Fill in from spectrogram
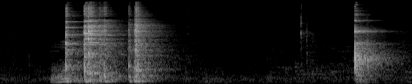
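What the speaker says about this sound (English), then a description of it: "we're going to put green onions and some white onions in there" Green onions and mild white onions dropped into a burger mix in a bowl, several soft thuds and light clinks in quick succession, then a pause and two more, close and fairly quiet.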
